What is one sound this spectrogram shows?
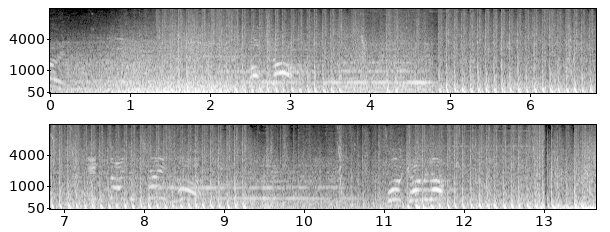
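A machine gun fires rapid, steady bursts close by.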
